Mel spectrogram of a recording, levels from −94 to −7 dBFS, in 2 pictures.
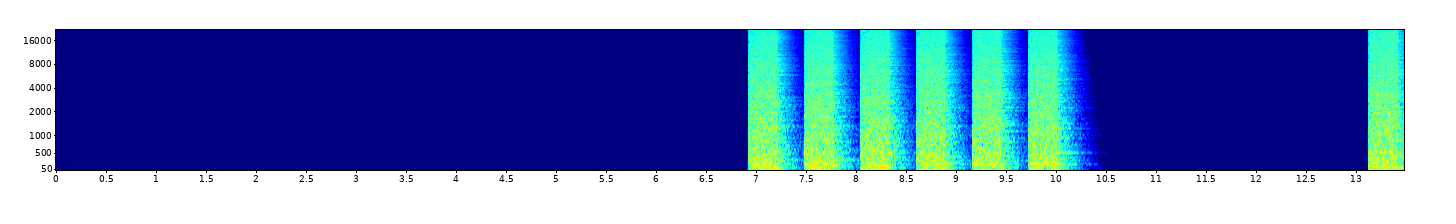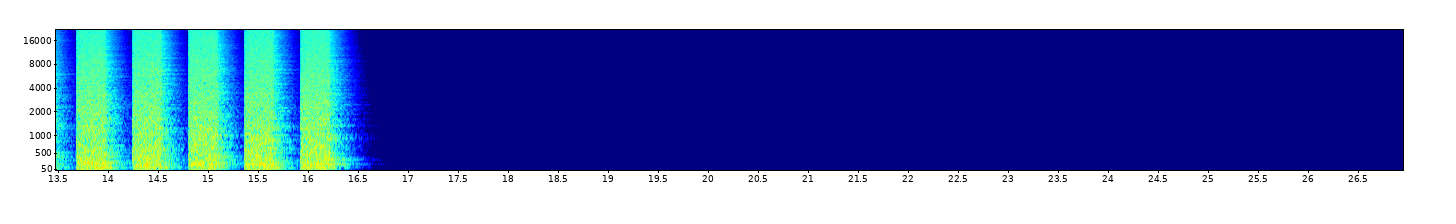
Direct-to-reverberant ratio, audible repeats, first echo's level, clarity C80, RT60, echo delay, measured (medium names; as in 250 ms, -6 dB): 3.0 dB, no echo, no echo, 12.0 dB, 0.60 s, no echo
